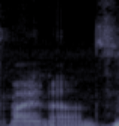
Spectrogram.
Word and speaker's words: maenads: I pronounce it maenads. But maenads? Yeah, it's maenads.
